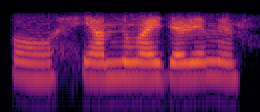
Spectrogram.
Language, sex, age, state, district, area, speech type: Manipuri, female, 18-30, Manipur, Churachandpur, rural, conversation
